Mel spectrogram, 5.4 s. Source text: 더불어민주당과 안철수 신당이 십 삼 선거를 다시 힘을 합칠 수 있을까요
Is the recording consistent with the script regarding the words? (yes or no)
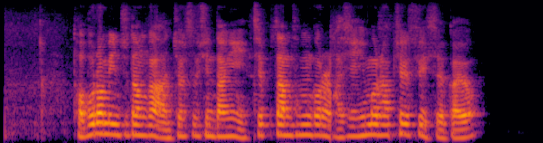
yes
